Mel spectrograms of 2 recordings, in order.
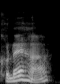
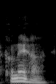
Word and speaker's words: Coneja: Well, let's talk about, is it pronounced, let's see, Konahai? Okay, so Coneja is from Chispa Comics. Yeah, Coneja.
